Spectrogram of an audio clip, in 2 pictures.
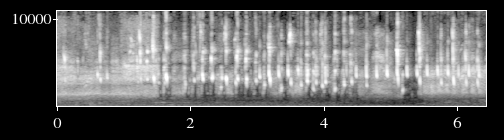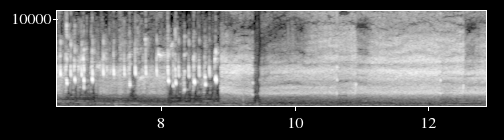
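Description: Cockatiels squabble over food with rapid, harsh chirps and shrill screeches crowding together.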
